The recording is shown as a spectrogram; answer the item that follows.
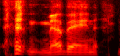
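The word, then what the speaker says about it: Mebane: I'm not saying it right. It's M-E-B-A-N-E, Membane, North Carolina Distribution Center by June 30th.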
